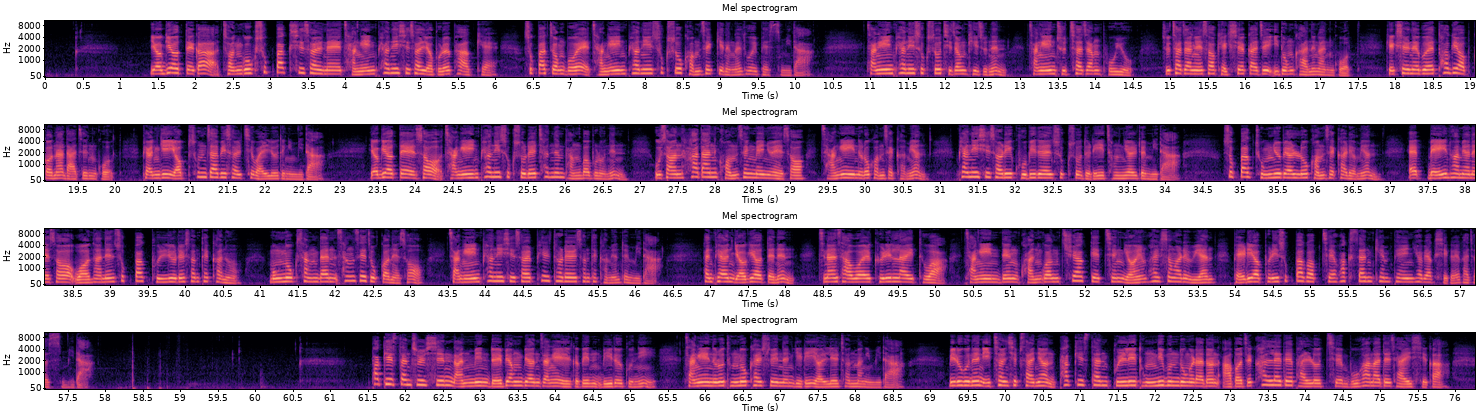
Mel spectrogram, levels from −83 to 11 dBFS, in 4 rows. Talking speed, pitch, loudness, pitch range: 280 characters per minute, 205 Hz, -14 LUFS, 175-230 Hz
